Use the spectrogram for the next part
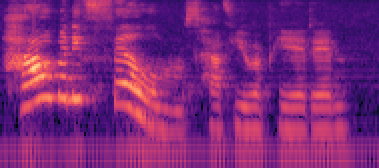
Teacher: Now there's that very first question with a strong fall. There isn't a rise at the end of the question.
